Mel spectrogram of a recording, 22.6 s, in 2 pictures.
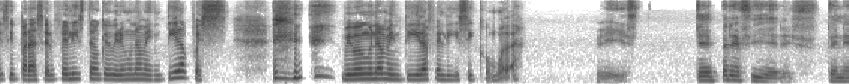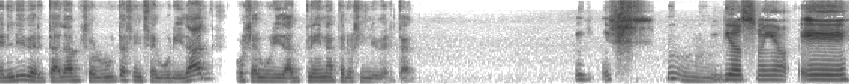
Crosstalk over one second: none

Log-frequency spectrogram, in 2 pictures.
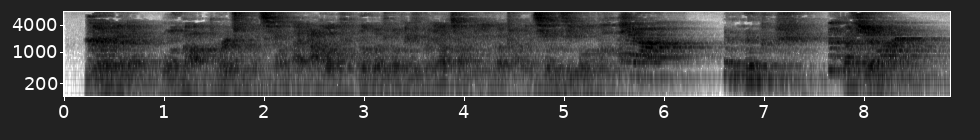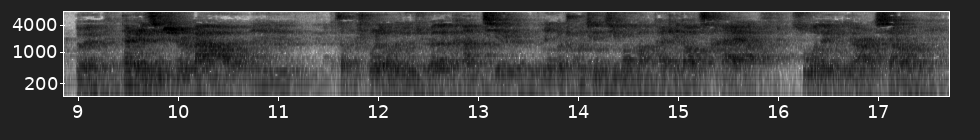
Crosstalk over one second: none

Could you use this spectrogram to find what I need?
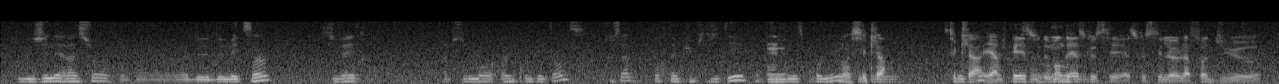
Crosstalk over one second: present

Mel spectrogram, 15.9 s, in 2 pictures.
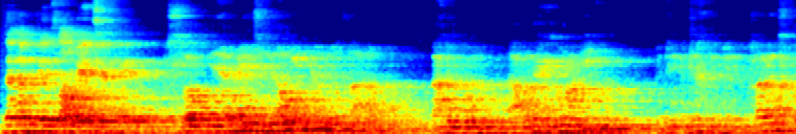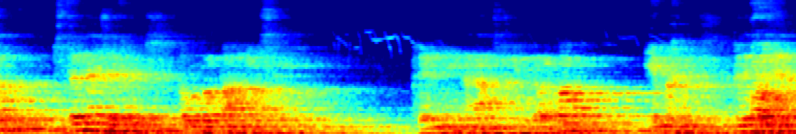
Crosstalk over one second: none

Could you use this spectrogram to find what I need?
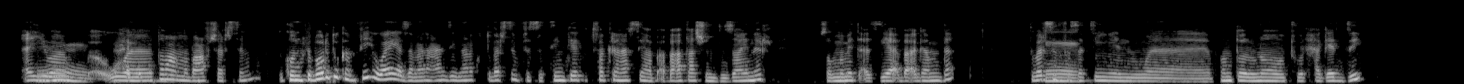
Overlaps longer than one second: present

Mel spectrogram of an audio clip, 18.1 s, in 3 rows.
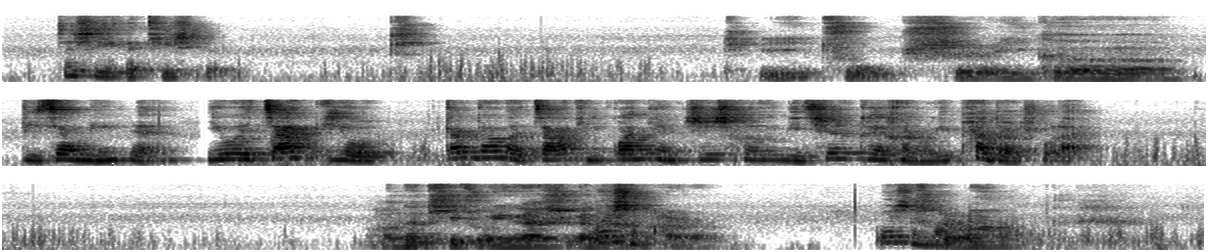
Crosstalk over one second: none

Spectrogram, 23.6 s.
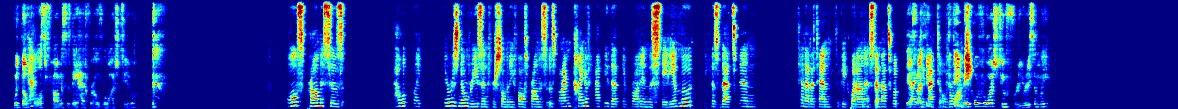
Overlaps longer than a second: present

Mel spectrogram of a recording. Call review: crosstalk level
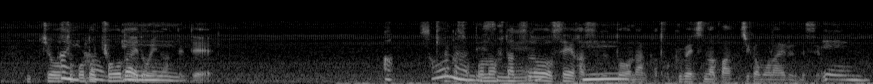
present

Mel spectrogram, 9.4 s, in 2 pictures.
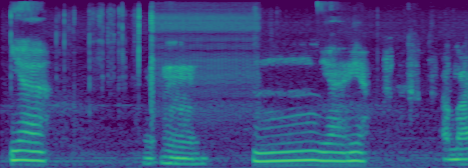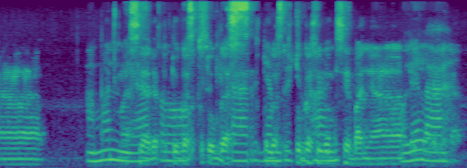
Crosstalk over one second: present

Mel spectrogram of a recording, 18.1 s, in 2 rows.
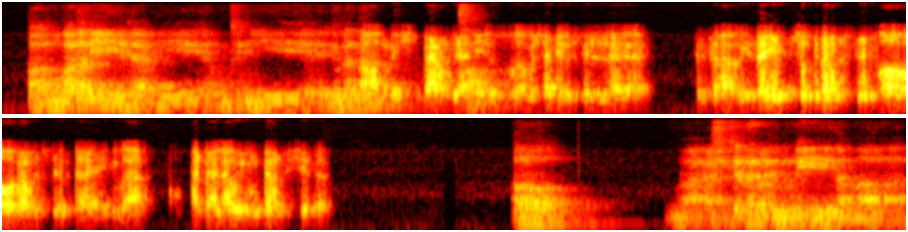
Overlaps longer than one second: none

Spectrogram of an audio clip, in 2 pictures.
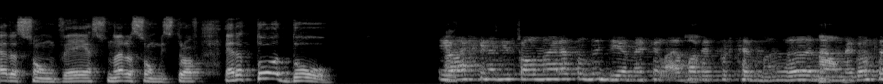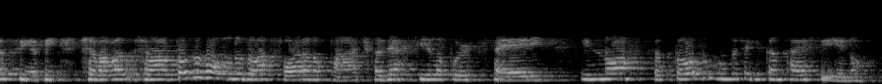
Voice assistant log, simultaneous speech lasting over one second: none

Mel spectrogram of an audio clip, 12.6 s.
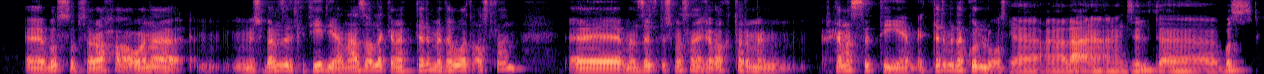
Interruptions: none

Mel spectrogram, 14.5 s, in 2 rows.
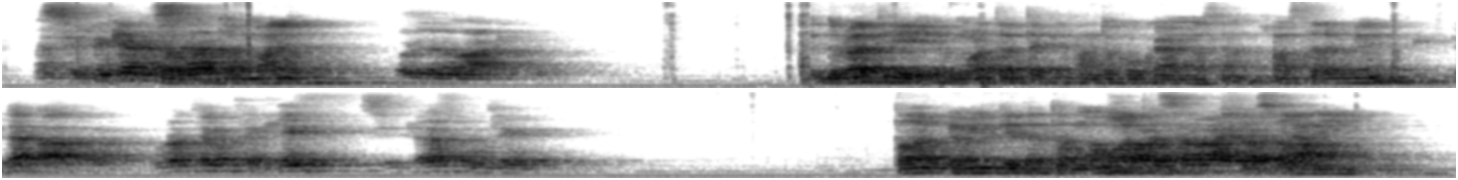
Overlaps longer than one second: present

